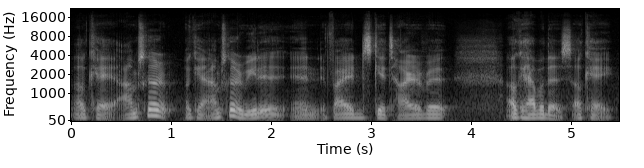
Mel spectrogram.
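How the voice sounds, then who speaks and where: A man's voice: mid-range voice, fast, gravelly. A man in his late teens doing casual, rambling game playthrough commentary, often repeating himself and hesitating. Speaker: gaming streamer.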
